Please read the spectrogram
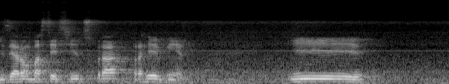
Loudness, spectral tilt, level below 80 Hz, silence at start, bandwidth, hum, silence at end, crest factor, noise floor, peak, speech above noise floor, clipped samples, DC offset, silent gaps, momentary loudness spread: -18 LUFS; -6.5 dB/octave; -42 dBFS; 0 s; 8.6 kHz; none; 0 s; 16 dB; -38 dBFS; -4 dBFS; 20 dB; under 0.1%; under 0.1%; none; 22 LU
